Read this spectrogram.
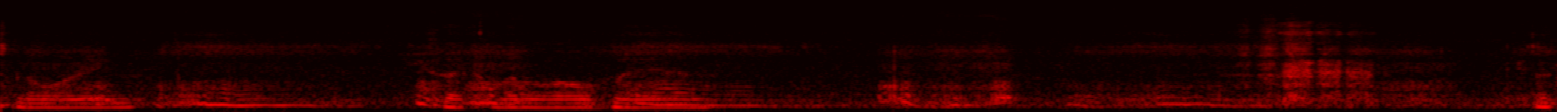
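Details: Baby boy asleep after not napping all day, feet wiggling: soft, low, rumbling snores with light voiced noises and quiet room sound between breaths.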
